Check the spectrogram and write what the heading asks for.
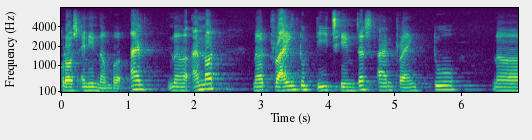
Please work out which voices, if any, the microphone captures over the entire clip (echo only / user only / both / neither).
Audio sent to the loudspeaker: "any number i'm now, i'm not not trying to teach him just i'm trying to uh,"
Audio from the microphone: echo only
